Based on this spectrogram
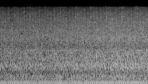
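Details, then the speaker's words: BMW E64 6-Series N62 engine at idle after the cracked oil filter cover lost all its oil and the car was driven 500 yards with zero oil pressure; new oil and filter fitted. Deep, even idle, no knocking or ticking; normal idle. "there we go that sounds lovely by the way that's perfect haven't got any worries about that at all no weird noises or anything"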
